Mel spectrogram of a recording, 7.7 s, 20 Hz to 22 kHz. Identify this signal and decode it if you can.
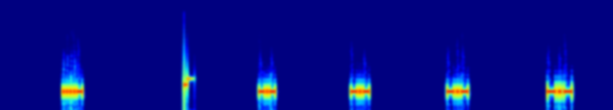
Morse code, heard as a keyed tone, about 48 wpm, spaced as for 9 wpm, 700 Hz. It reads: 4 KKKK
